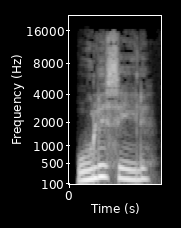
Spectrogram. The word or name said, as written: rullesele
